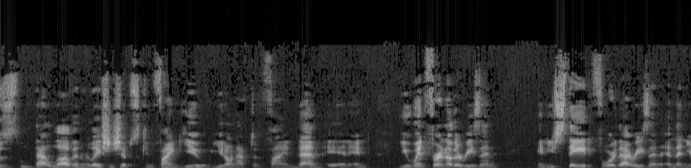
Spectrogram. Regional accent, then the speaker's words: California, United States; There's always that like, well, I'm from Southern California, so I'm better than you vibe.

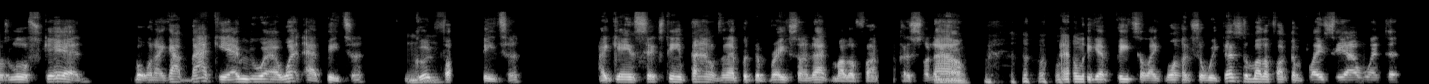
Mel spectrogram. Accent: New Jersey, United States; moved away; also born or lived in Colorado / New York / Los Angeles; When I grew up in New Jersey

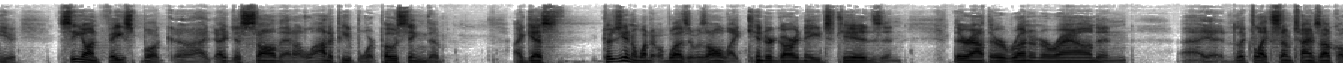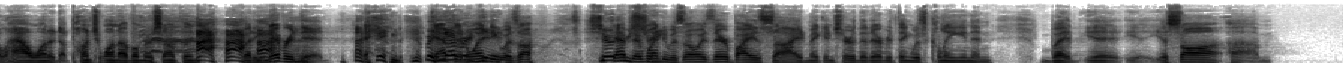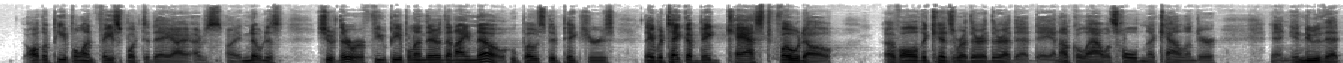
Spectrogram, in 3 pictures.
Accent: Dayton, Ohio, United States; I'm not a Cincinnati kid, but I grew up in Dayton, and we could pick up the Cincinnati stations.

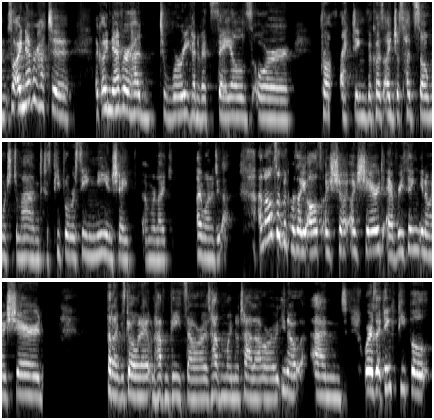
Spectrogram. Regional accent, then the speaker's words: Swords, Leinster, Ireland; also born or lived in Portugal; I'm from Swords, like, so I'm north side.

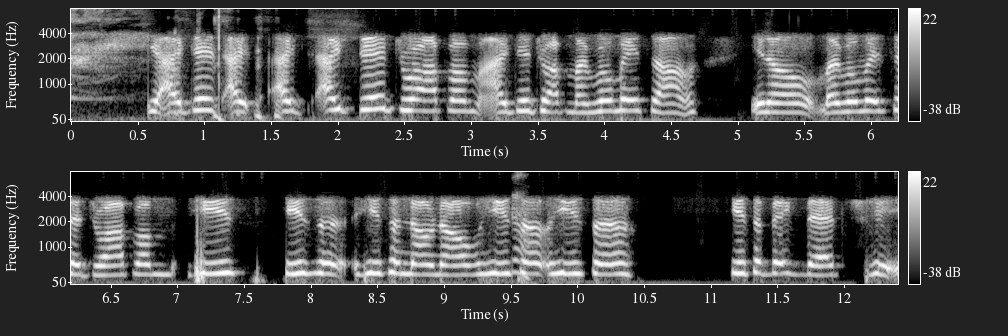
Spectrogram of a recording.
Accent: Canada; I'm French Canadian, and I have doll eyes that are so gorgeous. They're crystal green doll eyes. And I speak fluent Spanish

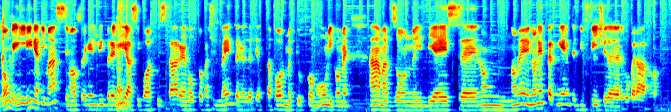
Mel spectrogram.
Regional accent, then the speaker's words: Palermo, Sicily, Italy; soprattutto di storia della mia città, dove ci sono tante cose da dire, allora nel 2011 avevo creato un blog su internet dal titolo Palermo Nascosta

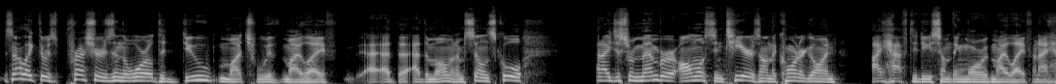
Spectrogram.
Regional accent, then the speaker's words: London, United Kingdom; I grew up in London.

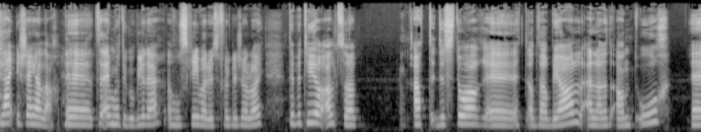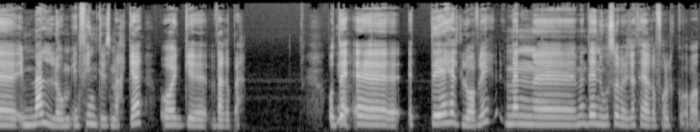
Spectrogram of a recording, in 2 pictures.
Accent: Norway; vi som nordmenn

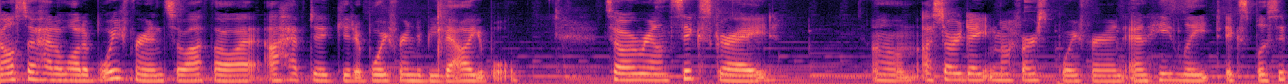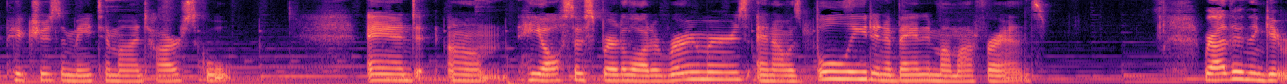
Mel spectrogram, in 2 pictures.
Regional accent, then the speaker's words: North Alabama, United States; I'm 20 years old and I'm from North Alabama.

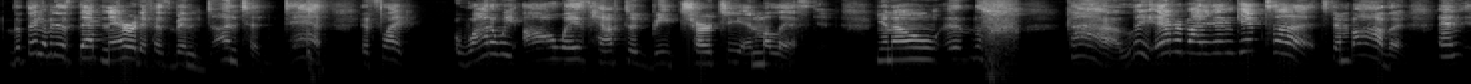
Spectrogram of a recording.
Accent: Texas, United States; growing up in Texas

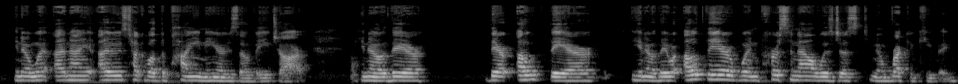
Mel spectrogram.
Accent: Methuen, Massachusetts, United States; also born or lived in Boston / South Shore, Massachusetts; now in Stoughton, United States; I grew up in Methuen

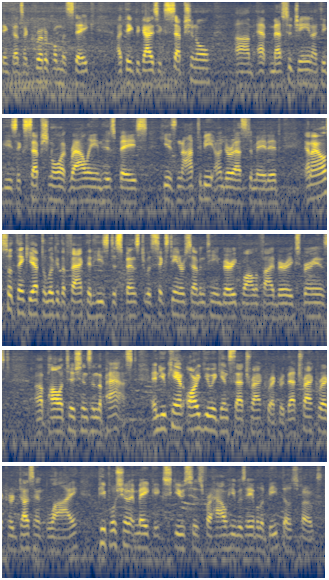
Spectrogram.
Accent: St. Louis, Missouri, United States; moved away; I grew up in St. Louis, Missouri

